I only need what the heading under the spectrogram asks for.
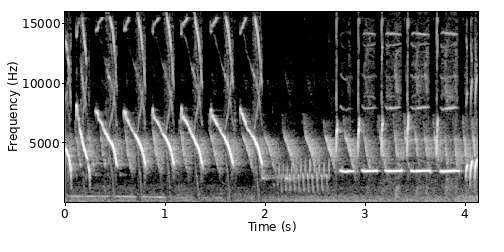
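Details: Canary kept at home singing a string of high falling whistles about four per second, shifting into a steady repeated piping note near the end.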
